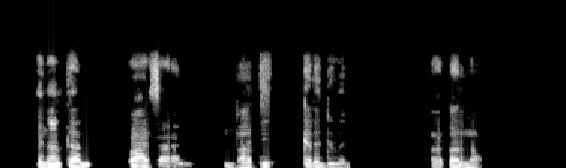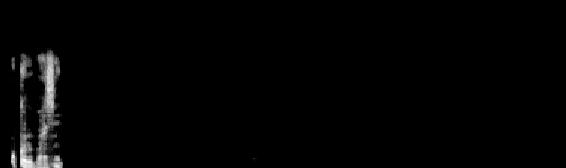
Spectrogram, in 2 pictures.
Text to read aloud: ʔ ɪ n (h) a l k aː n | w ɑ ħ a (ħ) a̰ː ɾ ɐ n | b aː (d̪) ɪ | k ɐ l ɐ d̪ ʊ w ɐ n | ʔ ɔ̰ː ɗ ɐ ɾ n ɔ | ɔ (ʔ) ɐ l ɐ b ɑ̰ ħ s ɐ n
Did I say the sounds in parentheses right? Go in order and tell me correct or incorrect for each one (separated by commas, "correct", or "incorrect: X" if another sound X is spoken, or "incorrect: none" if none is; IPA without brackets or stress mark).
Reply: correct, incorrect: s, incorrect: t̪, incorrect: k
